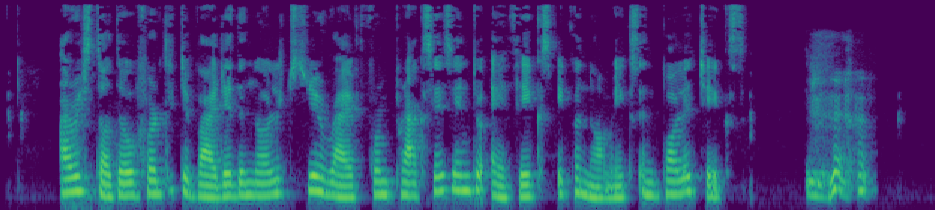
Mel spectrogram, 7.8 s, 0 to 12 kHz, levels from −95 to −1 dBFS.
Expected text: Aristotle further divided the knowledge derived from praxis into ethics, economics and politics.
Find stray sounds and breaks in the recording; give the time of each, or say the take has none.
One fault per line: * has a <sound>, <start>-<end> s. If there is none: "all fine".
* has a laugh, 6.7-7.3 s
